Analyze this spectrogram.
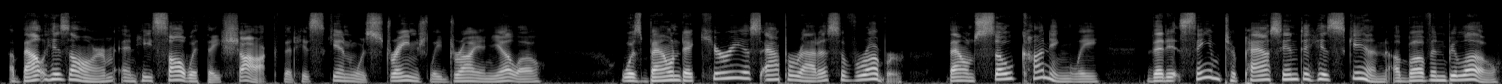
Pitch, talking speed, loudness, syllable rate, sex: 180 Hz, 145 wpm, -20 LUFS, 4.1 syllables/s, female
